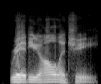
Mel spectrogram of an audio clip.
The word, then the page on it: radiology: American English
